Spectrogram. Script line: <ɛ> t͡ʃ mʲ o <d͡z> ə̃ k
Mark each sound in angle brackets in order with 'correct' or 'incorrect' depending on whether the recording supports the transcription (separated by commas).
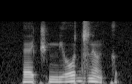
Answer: correct, correct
